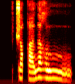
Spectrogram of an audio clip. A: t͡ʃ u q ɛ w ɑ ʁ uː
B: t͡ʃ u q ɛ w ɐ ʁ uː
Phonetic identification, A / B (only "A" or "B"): B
